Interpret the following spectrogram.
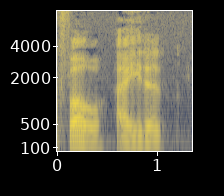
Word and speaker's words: pho: Is a nice like a bowl of what we call in Canada pho, but what the rest of the people call, I believe, pho. Is that pho? Wait, you don't call it pho? No, I pronounce it correctly. It's pho. It's pho? Pho. Do you call it pho here? No. You call it pho? Yes, because that's what everyone else calls it. So that you don't seem weird.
